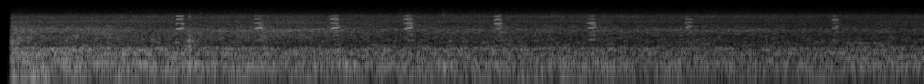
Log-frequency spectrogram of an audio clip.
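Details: Black-winged stilt giving a fast series of short, sharp, nasal yapping notes, about two or three each second, over a steady background hiss.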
